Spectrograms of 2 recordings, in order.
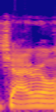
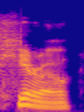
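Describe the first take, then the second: First: The word begins with a j sound. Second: The word begins with an h sound. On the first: This is how the word is read from its spelling. The speaker calls it wrong. "but I said gyro on the phone" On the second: This is the proper way to say it. The speaker calls it right. "It's pronounced hero"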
